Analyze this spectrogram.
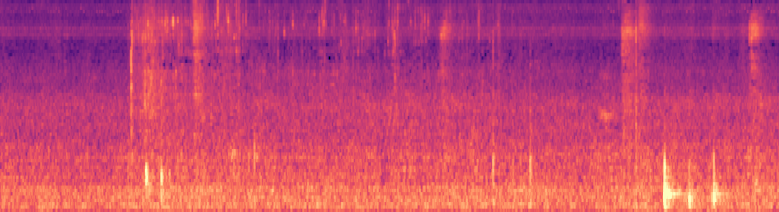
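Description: A jar handled on a table: faint rustling and small clicks, then three quick knocks near the end, the last two ringing briefly.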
